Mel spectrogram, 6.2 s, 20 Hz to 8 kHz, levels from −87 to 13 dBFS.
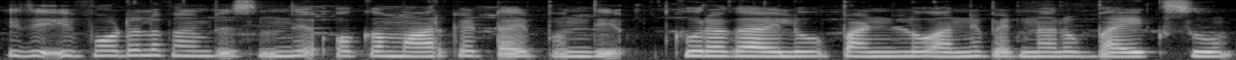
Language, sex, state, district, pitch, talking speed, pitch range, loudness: Telugu, female, Andhra Pradesh, Sri Satya Sai, 220 Hz, 135 wpm, 210-235 Hz, -16 LUFS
